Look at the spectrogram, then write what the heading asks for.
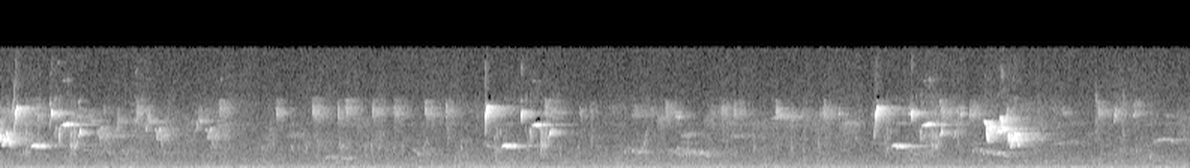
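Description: Birds chirping, with short high calls coming in groups at the start, around six seconds in, and again around twelve seconds in, over a faint steady low hum.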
